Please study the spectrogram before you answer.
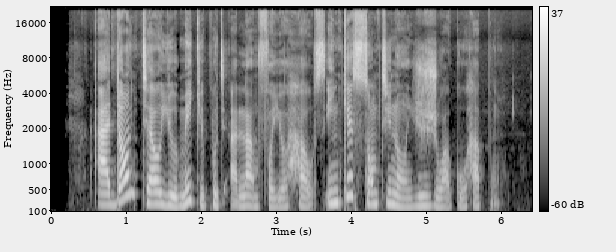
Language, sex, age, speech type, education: Nigerian Pidgin, female, 30-45, spontaneous, tertiary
